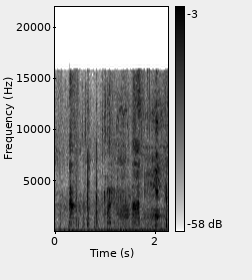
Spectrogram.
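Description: Low steady street rumble with a few faint short knocks and scrapes from a manual wheelchair being pushed against a raised asphalt lip, its wheels catching at the step left by resurfacing.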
